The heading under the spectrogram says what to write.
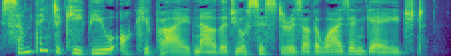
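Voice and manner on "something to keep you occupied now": usual speaking voice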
